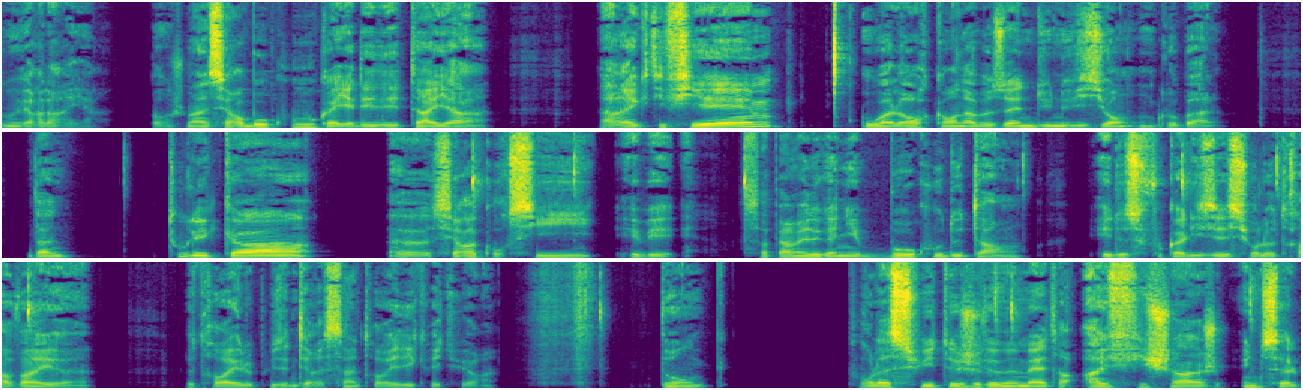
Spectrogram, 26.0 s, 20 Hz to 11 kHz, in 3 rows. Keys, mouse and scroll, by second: 0.7 ctrl+scroll up 2, 1.9-2.7 ctrl+scroll up 4, 5.7-6.6 ctrl+scroll down 6, 7.4 ctrl+scroll down 2, 8.0-8.4 ctrl+scroll up 2, 9.5-12.0 drag, 12.5-13.8 drag, 15.5-16.7 drag, 17.2 click, 21.2 click, 24.0 click, 25.6 click, 25.8 scroll up 1.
